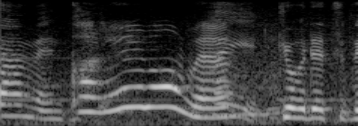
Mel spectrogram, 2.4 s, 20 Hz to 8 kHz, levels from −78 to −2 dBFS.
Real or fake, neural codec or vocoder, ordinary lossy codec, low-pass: real; none; none; none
